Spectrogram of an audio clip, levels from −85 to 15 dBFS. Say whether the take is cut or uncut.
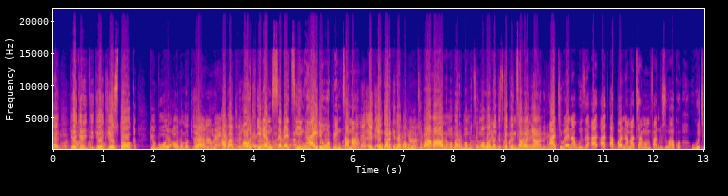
cut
